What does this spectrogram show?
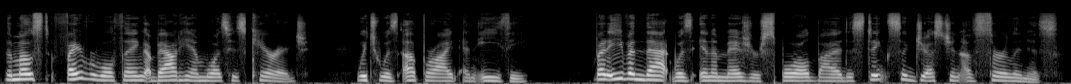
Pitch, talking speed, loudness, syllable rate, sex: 180 Hz, 155 wpm, -19 LUFS, 4.8 syllables/s, female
